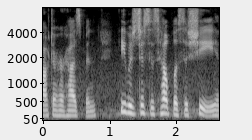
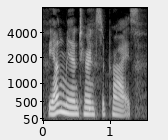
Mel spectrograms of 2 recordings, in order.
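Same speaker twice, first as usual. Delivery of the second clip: plain reading voice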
